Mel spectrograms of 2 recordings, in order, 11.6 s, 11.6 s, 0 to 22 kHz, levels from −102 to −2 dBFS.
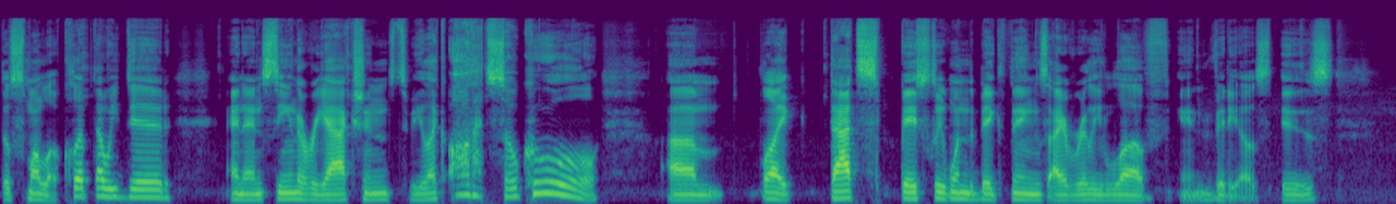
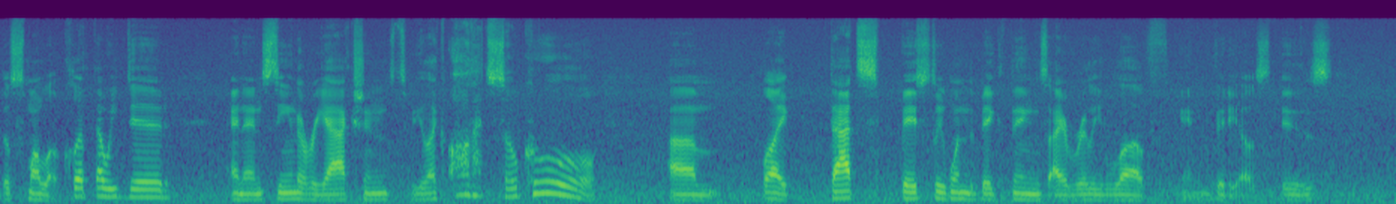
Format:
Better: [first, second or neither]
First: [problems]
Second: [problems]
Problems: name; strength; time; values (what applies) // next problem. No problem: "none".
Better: first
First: none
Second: hiss; noticeable; throughout; 15 dB below the speech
